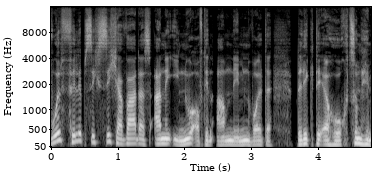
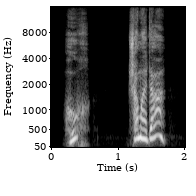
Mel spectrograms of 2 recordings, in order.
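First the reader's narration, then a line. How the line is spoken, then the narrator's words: Calling out. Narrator (German): rief Anne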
